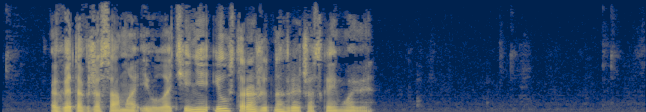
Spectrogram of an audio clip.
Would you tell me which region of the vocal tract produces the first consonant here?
velum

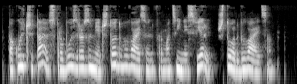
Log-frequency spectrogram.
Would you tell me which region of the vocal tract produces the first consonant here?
lips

